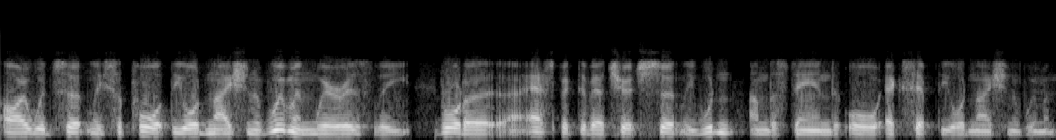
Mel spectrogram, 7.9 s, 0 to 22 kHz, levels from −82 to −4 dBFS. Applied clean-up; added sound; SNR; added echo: none; none; none; none.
